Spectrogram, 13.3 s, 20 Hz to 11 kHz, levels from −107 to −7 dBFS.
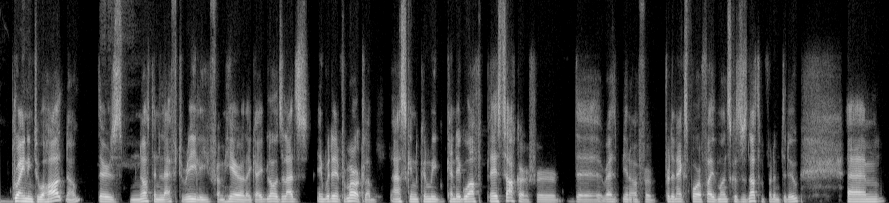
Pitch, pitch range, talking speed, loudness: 125 Hz, 115-130 Hz, 235 wpm, -30 LUFS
